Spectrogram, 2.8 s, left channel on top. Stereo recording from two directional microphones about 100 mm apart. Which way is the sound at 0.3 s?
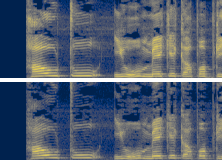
30° left (ahead or behind).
